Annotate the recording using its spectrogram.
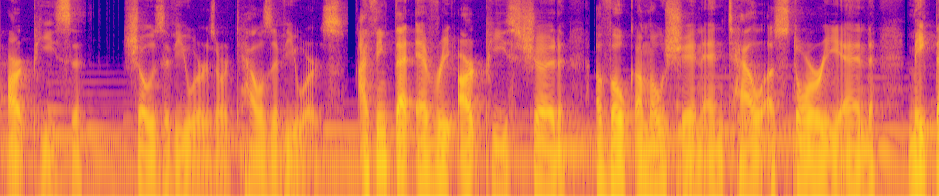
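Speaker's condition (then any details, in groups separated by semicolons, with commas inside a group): No condition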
